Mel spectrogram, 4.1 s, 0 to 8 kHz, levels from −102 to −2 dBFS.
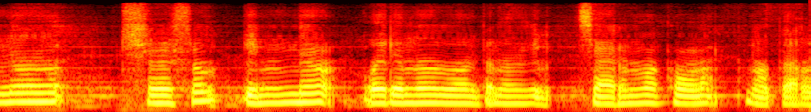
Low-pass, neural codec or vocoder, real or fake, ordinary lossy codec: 7.2 kHz; codec, 24 kHz, 1 kbps, SNAC; fake; none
